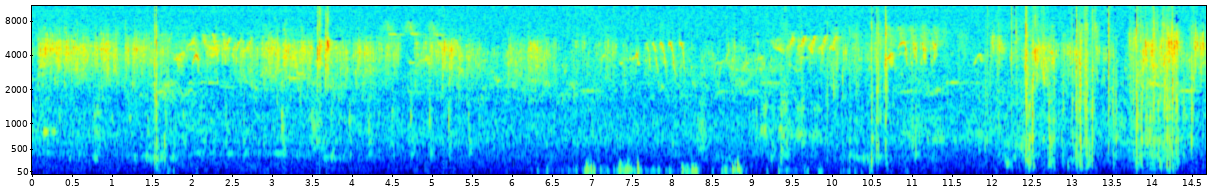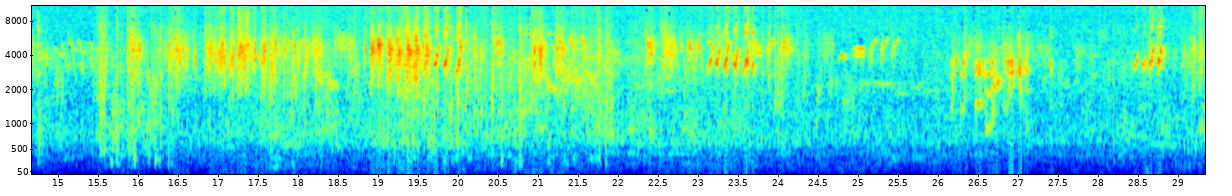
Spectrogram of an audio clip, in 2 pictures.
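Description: Songbirds chirping, with several fast repeated trills among shorter calls. Short rustles and knocks of a packet and spoon being handled come in here and there.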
